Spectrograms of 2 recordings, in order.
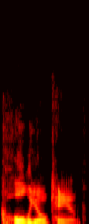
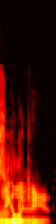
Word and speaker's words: coelacanth: No, they call it coleocanth. Oh, It's a coelacanth. It's always been a coelacanth.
